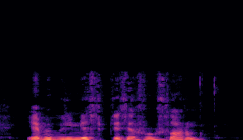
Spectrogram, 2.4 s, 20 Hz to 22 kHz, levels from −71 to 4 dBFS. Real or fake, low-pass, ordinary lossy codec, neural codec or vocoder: real; 10.8 kHz; MP3, 64 kbps; none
